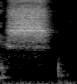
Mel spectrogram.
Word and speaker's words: vez: of the verb "to see/to watch" and we pronounce it: / veʃ / as well as here: vez: / veʃ /.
